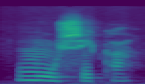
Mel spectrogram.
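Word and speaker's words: música: когда это может быть возьмем к примеру слово музыка по-испански будет мусика мусика но если мы напишем так как вы видите на экране то как тогда по логике по правилам мы должны будем прочитать Давайте рассуждать А у нас это гласная значит ударение мы должны поставить на предпоследний слог и получается что мы написали с вами слово не мусика А мусика мусика мы написали То есть получается мы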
